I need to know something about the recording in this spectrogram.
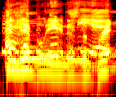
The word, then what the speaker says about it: Hannibalian: Hannibalian is the Britannica pronunciation.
